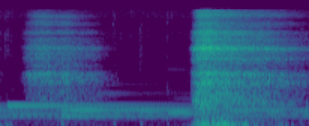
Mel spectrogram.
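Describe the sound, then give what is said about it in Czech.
A deep breath drawn in, a loud rushing inhalation in the second half, rising over a soft sustained tonal drone that plays throughout. “Usměju se do široka a zhluboka se nadechnu.”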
